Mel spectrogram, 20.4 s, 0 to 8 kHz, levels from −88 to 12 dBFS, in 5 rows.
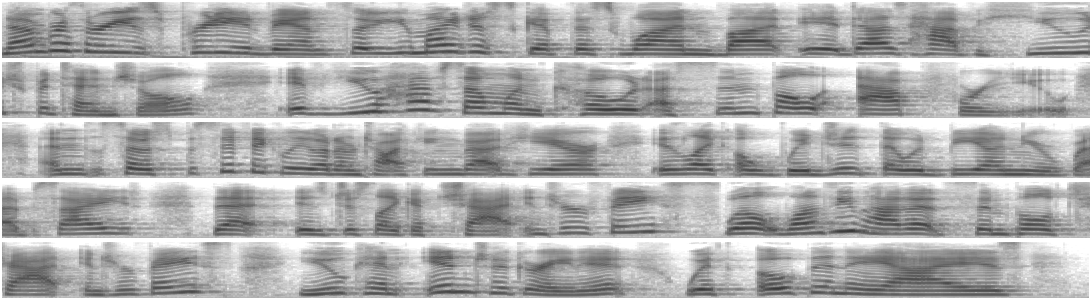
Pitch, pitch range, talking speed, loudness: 245 Hz, 230-280 Hz, 195 wpm, -20 LUFS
